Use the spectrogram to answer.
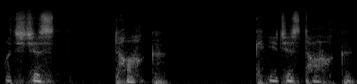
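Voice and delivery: soft, hushed plea; calm him down with a whispered ask; gentle plea. Retold or imitated. Pastor gently urging an angry friend to talk, hushed. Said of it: "Paul gently grabs his arm and says".

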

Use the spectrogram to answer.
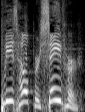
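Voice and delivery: high, loud frantic scream for help; man carrying his girlfriend into the ER, screaming desperately. Acted. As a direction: scream for someone to save her.

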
